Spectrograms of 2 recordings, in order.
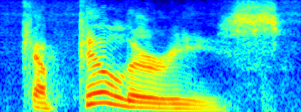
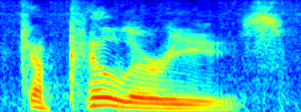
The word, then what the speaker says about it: capillaries: So the stress goes on the syllable just before the double consonant. So capillaries, right? Capillaries.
